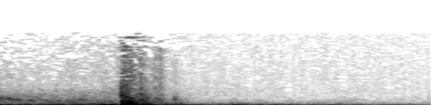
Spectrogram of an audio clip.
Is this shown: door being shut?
yes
